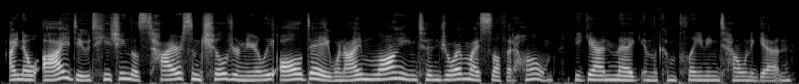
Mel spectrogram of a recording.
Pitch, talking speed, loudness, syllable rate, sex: 210 Hz, 190 wpm, -19 LUFS, 5.3 syllables/s, female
